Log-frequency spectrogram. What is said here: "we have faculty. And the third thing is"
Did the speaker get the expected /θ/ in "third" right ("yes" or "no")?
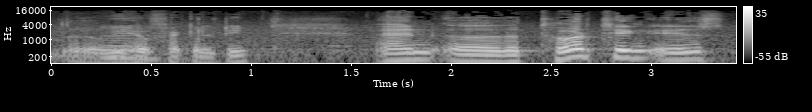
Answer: no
